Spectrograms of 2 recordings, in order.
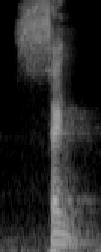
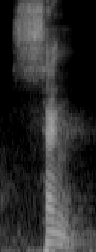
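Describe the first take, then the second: The two takes are said the same way.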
